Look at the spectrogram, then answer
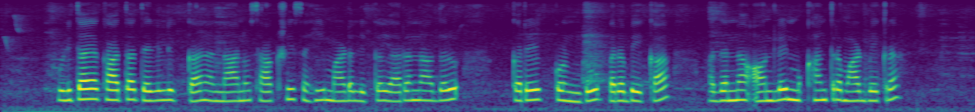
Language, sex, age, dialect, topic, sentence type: Kannada, female, 18-24, Northeastern, banking, question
